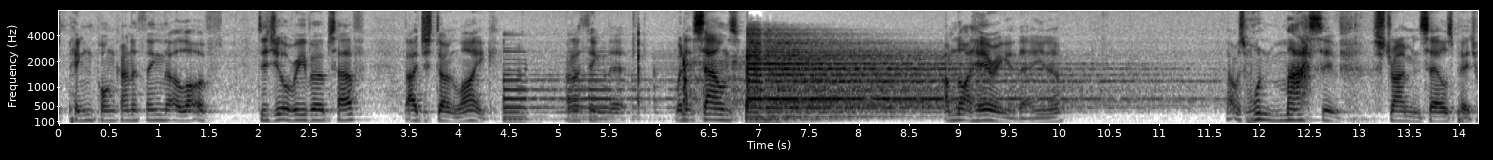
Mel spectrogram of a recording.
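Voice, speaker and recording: A man's voice: mid-range voice, normal speed, a bit bright. A man giving a guitar masterclass, talking casually and rambling a little, with self-deprecating jokes. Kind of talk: casual explanatory chat.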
